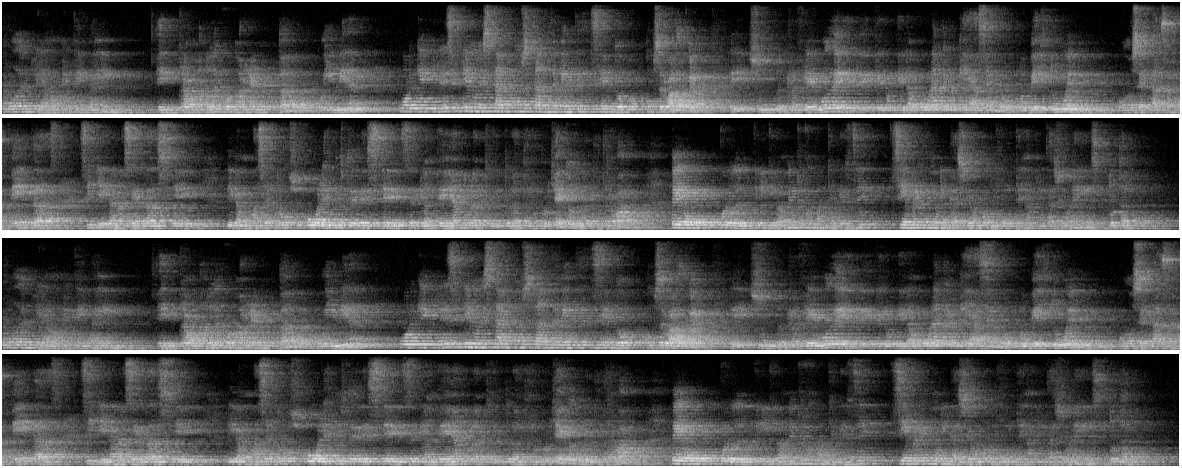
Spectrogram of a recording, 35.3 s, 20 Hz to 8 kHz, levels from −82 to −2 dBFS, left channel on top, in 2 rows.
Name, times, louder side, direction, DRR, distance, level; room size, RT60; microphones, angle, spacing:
voice 1, 0.0-1.9 2.3-5.3 6.0-9.4 9.7-30.6 31.0-34.6, equal, 65° left, -8 dB, 1.7 m, -21 dB
8.9 x 4.9 x 4.4 m, 2.6 s
head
